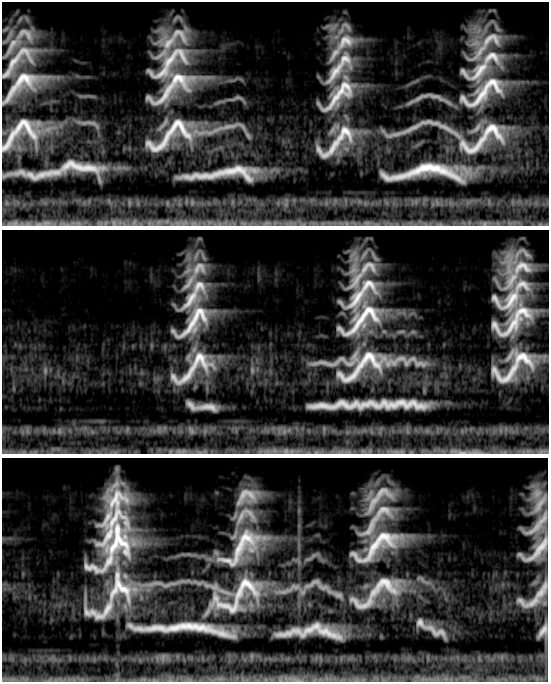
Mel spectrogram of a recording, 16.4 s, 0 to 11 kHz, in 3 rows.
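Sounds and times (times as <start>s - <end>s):
tawny owl calling: 0.0s - 2.6s, 3.2s - 5.2s, 7.2s - 7.7s, 8.6s - 11.0s, 11.8s - 15.5s, 16.1s - 16.3s
faint hum: 0.0s - 16.3s.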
